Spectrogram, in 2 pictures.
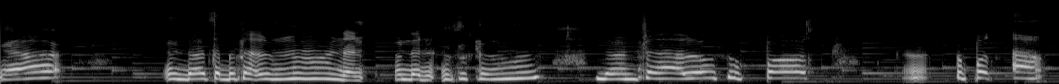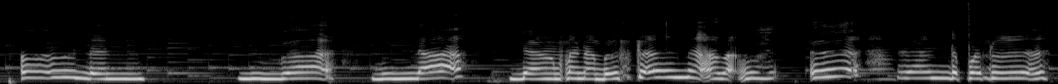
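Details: Young woman with dysarthria from cerebral palsy present since birth, with speech difficulty since childhood; formerly unable to speak, now somewhat improved after therapy.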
